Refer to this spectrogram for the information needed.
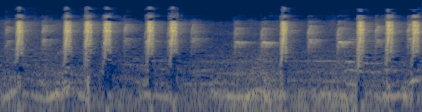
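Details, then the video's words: Vigorous sooty-headed bulbul song of bright, sharp clicks in loose clusters, broken by a brief pause, then resuming with clicks mixed with softer, more tonal chirps. "suara burung kapas tembak gacor"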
